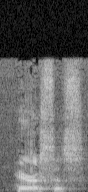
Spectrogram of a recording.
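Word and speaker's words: hairesis: It's spelled H-E-R-E-S-I-E-S in English. In the Greek, it's spelled H-A-I-R, like hair, heresis.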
